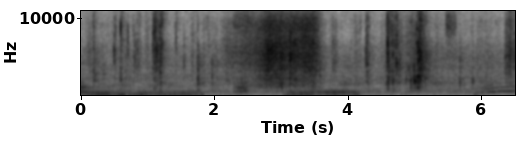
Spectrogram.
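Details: Domestic cat reacting to an edible toy, giving low, drawn-out moaning meows: a long wavering call that slowly falls, then two rising, arching wails and a final upward sweep, with handling clatter in a small indoor room.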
